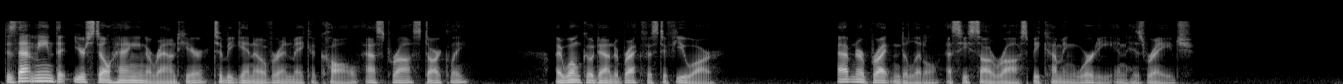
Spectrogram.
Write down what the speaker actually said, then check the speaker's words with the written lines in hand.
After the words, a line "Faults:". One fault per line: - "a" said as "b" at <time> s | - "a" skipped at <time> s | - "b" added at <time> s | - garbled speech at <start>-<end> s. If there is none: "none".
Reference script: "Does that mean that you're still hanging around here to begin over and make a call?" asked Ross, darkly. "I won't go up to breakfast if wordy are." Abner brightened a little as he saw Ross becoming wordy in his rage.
"Does that mean that you're still hanging around here to begin over and make a call?" asked Ross, darkly. "I won't go down to breakfast if you are." Abner brightened a little as he saw Ross becoming wordy in his rage.
Faults:
- "up" said as "down" at 5.9 s
- "wordy" said as "you" at 6.8 s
